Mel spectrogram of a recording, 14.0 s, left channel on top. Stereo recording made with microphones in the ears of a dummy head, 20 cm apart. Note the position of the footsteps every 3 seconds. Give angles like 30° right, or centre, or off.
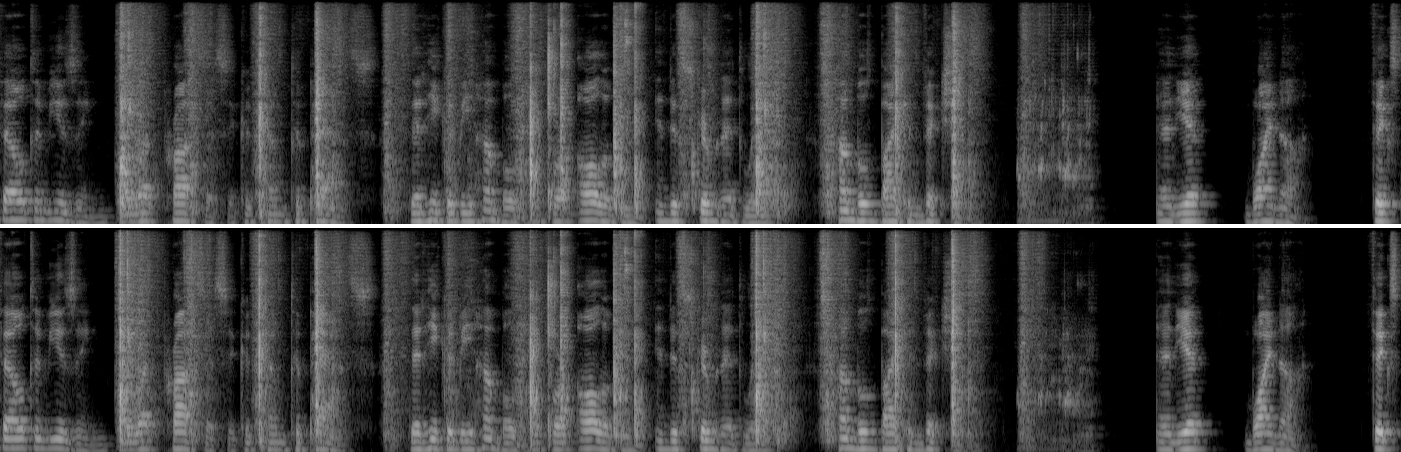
40° right, centre, 20° right, 50° right, off.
